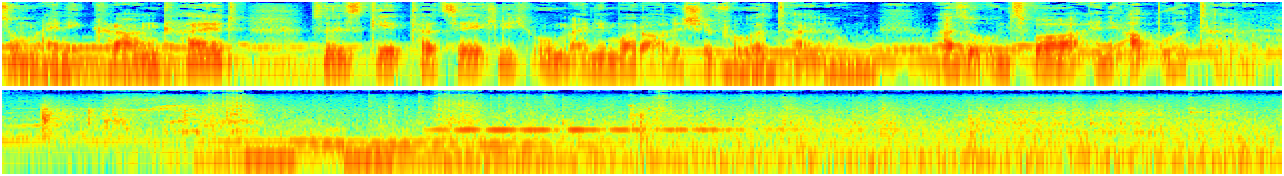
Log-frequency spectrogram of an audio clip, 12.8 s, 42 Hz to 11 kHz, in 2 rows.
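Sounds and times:
speech: 0:00.3 - 0:06.5
train rolling along rails with rhythmic clatter: 0:06.6 - 0:12.7.

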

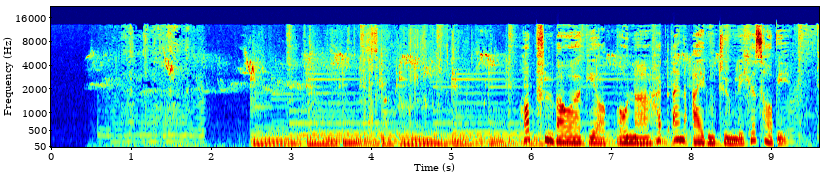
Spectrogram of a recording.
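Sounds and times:
housefly buzzing: 0:00.5 - 0:05.8, 0:08.5 - 0:09.6
speech: 0:02.4 - 0:03.1, 0:05.9 - 0:09.4.

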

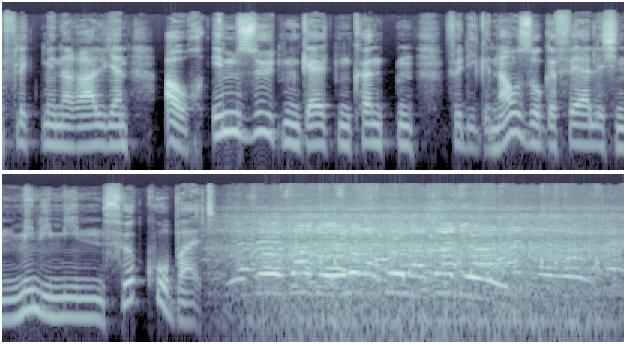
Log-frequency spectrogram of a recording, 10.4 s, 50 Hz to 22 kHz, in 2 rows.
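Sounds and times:
speech: 0:00.0 - 0:09.9
heavy rush-hour traffic of cars, buses and trucks crawling around a bend in Kolwezi: 0:06.8 - 0:10.3.

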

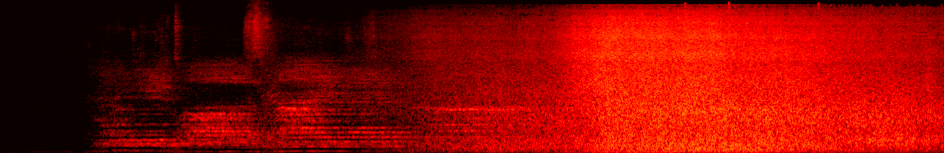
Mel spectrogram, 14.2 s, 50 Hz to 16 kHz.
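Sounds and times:
loud roaring sea surf with foaming raging waves: 0:04.0 - 0:14.1.

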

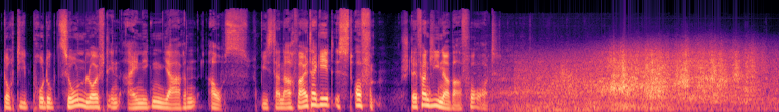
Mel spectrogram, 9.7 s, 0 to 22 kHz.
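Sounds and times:
speech: 0:00.0 - 0:06.5
Eurofighter jet flying low overhead: 0:06.1 - 0:09.7.

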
